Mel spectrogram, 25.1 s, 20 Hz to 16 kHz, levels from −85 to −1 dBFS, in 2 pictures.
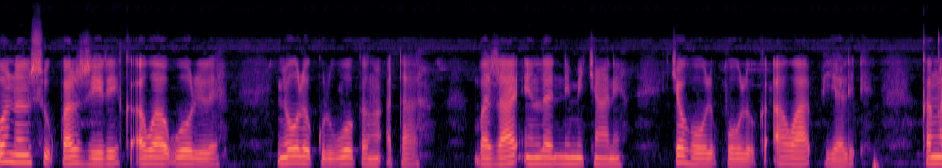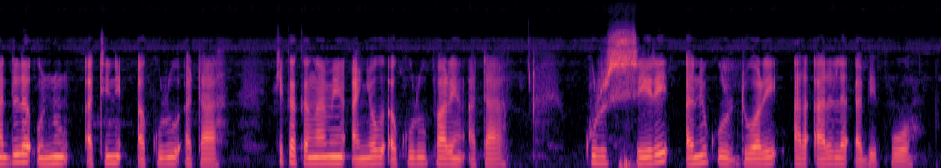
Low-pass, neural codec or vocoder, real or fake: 14.4 kHz; none; real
